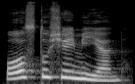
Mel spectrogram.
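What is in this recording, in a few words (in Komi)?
оз тусьӧй миян, Komi, female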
